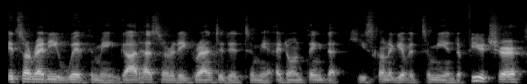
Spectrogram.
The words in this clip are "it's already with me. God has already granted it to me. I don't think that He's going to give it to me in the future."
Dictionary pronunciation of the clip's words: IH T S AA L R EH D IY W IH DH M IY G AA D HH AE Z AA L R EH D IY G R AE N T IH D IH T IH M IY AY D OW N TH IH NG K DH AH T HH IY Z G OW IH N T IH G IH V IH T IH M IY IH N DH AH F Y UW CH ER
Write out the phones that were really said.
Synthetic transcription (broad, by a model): IH T S L R EH D IY W IH DH M IY G AA D HH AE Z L R EH D IY G R AE N T IH D IH T IH M IY AY D OW N TH IH NG K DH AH T HH IY Z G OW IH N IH G IH V IH T IH M IY IH N DH AH F Y UW CH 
